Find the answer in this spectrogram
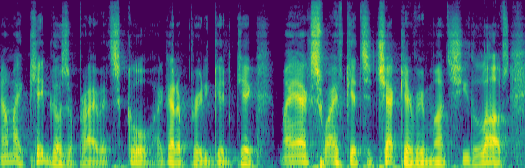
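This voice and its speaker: A man with a very deep, low pitch speaks in an animated, bright and sharp tone with vocal fry. His pace is moderate, and the recording is very clean with a silent background. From Canada. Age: 60s. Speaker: comedian. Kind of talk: casual chat.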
